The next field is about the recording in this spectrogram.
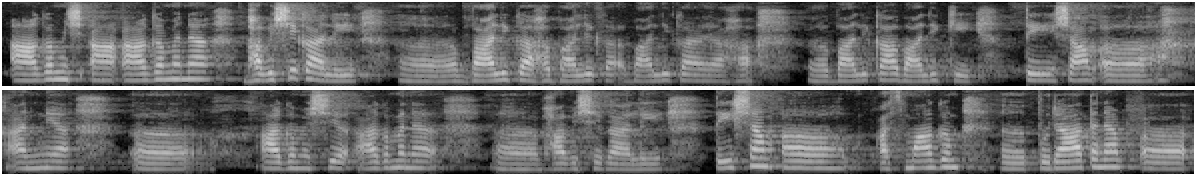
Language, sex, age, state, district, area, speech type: Sanskrit, female, 18-30, Kerala, Malappuram, rural, spontaneous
